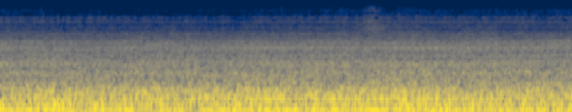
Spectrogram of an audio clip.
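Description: Steady low rumble of a car driving along a road, heard from inside the cabin: tyre, road and engine noise.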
